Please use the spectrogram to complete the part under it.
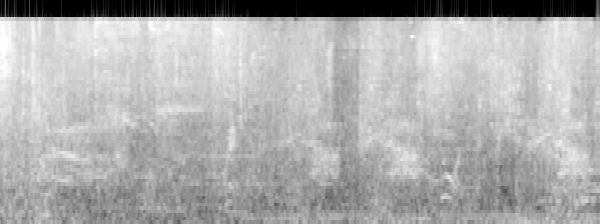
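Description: A blade swishes and slashes repeatedly in a fight.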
